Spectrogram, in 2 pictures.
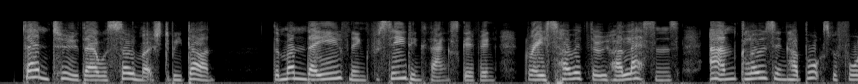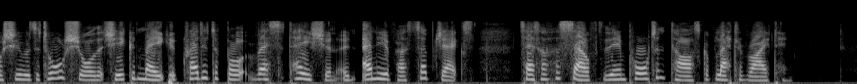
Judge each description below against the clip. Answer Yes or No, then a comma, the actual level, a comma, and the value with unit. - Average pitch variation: Yes, average, 4.3 semitones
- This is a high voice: Yes, high, 225 Hz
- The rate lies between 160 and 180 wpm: Yes, average, 175 wpm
